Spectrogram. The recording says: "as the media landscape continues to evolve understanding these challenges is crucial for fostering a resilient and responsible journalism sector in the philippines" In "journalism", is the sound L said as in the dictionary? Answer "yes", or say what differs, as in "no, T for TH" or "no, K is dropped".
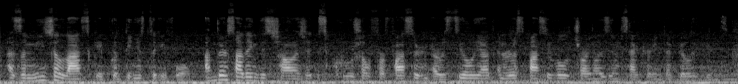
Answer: yes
